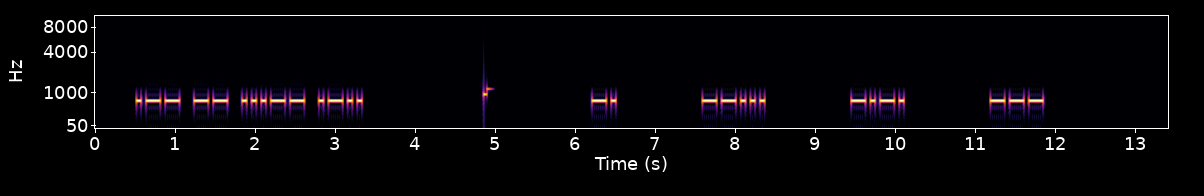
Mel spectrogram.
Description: Morse code, heard as a keyed tone, about 20 wpm, spaced as for 10 wpm, 700 Hz. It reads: WM3L N7CO
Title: USA Call Signs - 4 Characters - 6x Character Spacing - 20wpm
